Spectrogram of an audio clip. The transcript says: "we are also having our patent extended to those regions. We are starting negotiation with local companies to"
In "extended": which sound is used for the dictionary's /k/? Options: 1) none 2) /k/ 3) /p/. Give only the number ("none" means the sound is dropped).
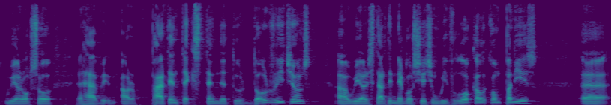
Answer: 2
